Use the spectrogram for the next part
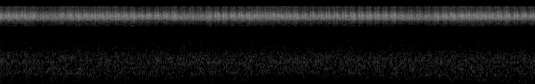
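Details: Crickets stridulating, a steady dense chorus of very high-pitched shimmering trills that runs unbroken for the whole stretch with slight pulsing, over a faint soft hiss lower down; no other animals or voices.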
